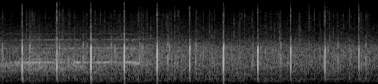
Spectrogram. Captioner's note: applause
